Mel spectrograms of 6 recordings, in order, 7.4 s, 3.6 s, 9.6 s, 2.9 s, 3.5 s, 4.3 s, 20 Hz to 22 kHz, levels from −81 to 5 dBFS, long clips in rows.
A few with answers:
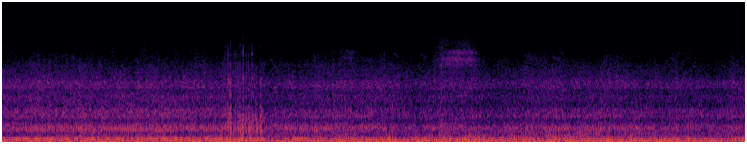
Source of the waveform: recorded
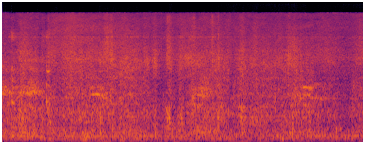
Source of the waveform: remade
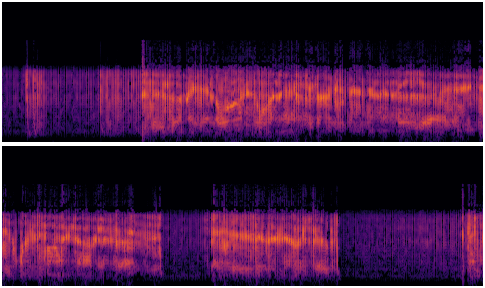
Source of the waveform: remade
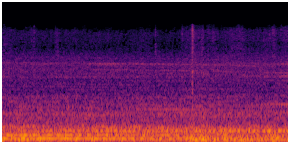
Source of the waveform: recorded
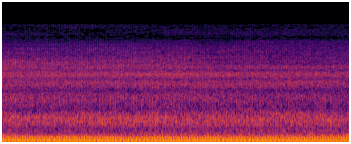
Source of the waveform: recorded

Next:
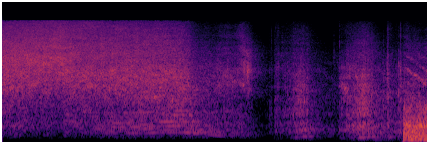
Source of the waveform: remade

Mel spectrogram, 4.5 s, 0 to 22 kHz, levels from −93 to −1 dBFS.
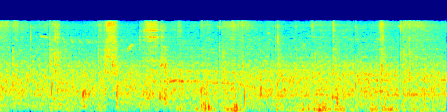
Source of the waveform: remade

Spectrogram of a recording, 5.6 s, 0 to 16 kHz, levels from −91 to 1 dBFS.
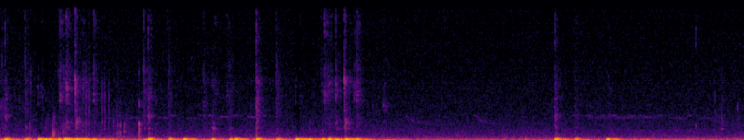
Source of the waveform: remade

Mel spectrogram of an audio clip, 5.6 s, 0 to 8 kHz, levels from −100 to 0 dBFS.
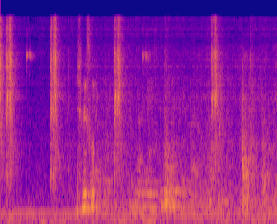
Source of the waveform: remade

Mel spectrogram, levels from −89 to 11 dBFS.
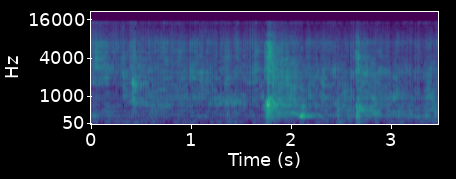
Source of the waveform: remade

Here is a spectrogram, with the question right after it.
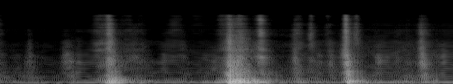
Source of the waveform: remade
